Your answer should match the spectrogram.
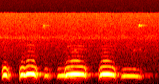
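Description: A great horned owl hoots a run of deep, resonant notes in a steady rhythm, clear against a quiet background, with no voices.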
